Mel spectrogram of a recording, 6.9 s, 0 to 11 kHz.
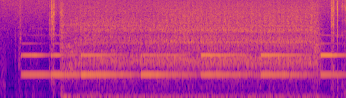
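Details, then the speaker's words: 2002 Toyota Solara, about 300,000 miles, overheated and died, cranking with ignition fuse pulled after a repair involving the tensioner: starter whines steadily with an even cranking beat, no lazy stroke; compression now even. "We're going to repeat our compression test here and we're going to see that the compression will be even."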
